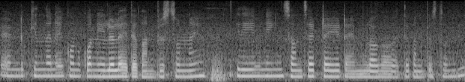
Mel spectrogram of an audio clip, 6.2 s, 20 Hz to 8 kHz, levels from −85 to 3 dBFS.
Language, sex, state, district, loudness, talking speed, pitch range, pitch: Telugu, female, Andhra Pradesh, Srikakulam, -17 LUFS, 135 wpm, 210-240 Hz, 225 Hz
